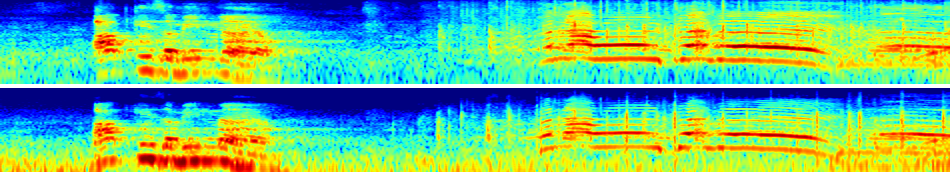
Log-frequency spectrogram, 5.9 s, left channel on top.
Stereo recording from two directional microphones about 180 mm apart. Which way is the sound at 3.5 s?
50° left (ahead or behind).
